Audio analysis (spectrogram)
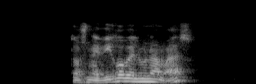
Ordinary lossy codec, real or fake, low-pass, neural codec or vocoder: Opus, 16 kbps; real; 7.2 kHz; none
